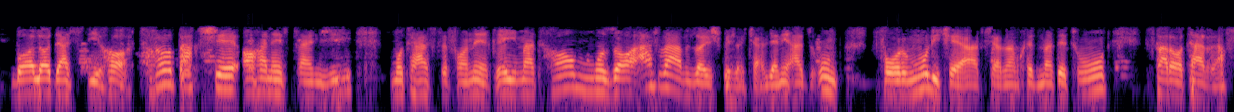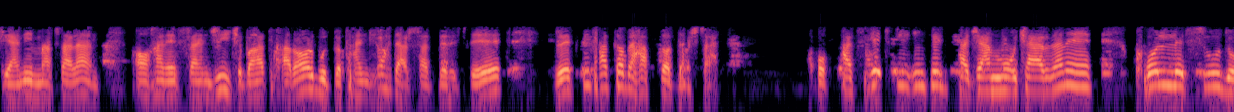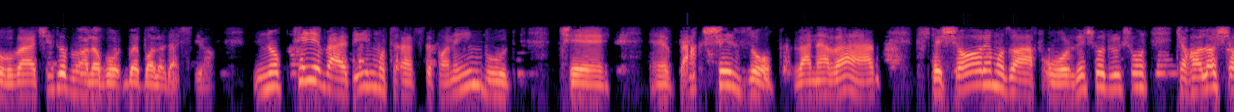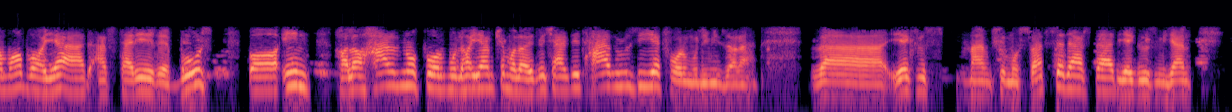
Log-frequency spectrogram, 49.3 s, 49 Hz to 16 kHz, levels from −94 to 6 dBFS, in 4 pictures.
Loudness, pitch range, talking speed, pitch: -20 LUFS, 120-180 Hz, 130 wpm, 145 Hz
